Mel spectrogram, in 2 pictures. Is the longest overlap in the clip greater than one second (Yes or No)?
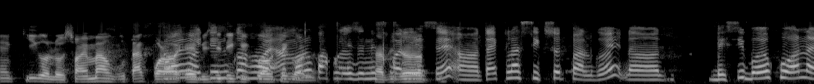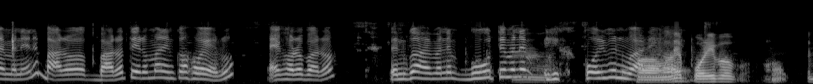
Yes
